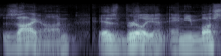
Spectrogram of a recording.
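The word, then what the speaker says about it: Zeihan: says in all seriousness zehan pronounced zion is brilliant and you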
